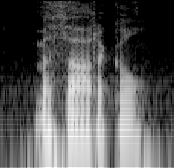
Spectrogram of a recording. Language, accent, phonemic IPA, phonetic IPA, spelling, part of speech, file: English, US, /mɪˈθɑdɪkəl/, [mɪˈθɑɾɪkəɫ], methodical, adjective, En-us-methodical.ogg
- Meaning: In an organized manner; proceeding with regard to method; systematic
